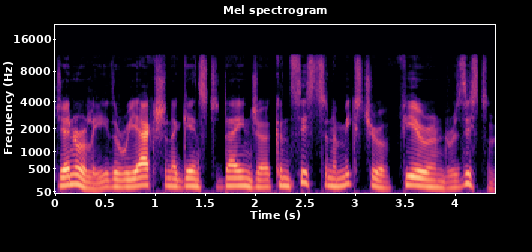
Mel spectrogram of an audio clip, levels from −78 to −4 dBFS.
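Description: No technical faults can be heard in the speech. There is nothing here to place on the timeline.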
